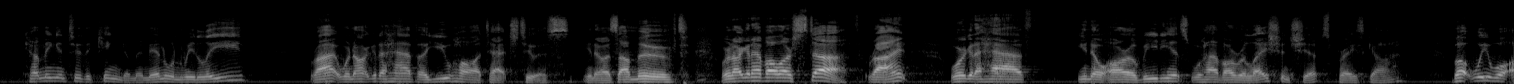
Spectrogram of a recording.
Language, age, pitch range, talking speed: Italian, 30-49, 110-135 Hz, 200 wpm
